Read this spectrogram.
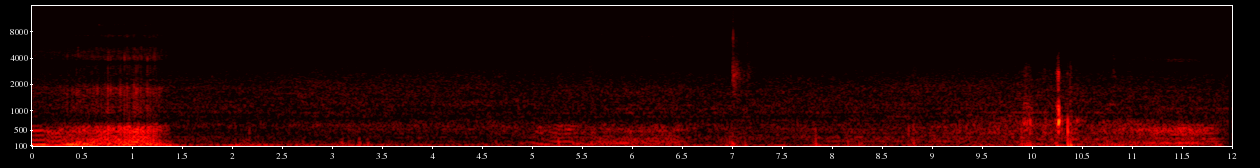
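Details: Adult man sleeping, snoring: one loud rough nasal snore, then quiet nasal breathing with soft snoring and faint room noise.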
